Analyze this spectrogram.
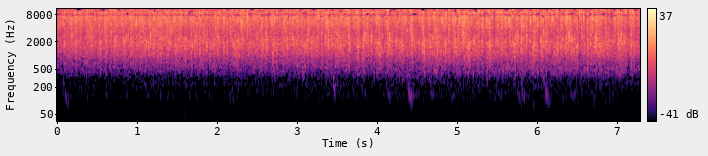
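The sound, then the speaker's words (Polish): Audience applause at a live stage event fills the whole stretch: dense, continuous clapping from a crowd that stays at an even, full level from start to finish, with no voices rising above it. “Duże, gorące brawa.”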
